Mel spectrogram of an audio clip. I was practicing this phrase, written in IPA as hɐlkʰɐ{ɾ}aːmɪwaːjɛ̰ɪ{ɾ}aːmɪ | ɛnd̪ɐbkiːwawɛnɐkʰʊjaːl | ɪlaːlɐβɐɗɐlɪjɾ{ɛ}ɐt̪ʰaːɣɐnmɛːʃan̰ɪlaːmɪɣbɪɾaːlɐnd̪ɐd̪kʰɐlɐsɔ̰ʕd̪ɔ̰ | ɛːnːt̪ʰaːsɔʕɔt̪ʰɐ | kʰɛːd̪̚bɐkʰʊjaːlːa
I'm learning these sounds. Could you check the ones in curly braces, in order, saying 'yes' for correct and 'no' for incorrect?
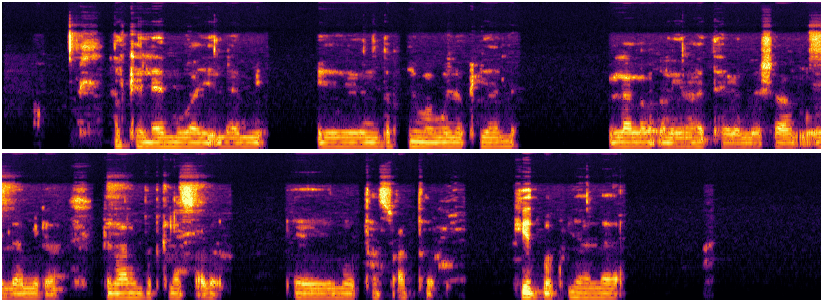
no, no, no

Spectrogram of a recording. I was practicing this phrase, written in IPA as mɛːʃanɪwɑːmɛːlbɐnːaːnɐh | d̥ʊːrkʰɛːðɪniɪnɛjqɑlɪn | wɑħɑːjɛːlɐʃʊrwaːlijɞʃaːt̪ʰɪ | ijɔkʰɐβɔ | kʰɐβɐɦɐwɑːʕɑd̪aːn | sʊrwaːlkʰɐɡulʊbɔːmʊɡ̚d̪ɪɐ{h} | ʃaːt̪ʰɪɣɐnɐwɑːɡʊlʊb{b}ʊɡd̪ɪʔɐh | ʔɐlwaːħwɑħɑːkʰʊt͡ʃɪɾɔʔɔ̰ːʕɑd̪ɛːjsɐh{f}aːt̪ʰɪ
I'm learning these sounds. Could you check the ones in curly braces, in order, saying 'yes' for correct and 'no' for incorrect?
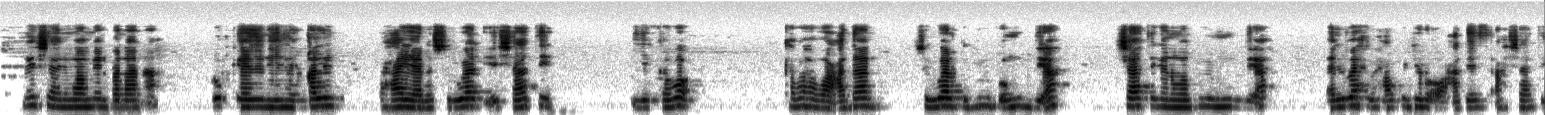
yes, no, no

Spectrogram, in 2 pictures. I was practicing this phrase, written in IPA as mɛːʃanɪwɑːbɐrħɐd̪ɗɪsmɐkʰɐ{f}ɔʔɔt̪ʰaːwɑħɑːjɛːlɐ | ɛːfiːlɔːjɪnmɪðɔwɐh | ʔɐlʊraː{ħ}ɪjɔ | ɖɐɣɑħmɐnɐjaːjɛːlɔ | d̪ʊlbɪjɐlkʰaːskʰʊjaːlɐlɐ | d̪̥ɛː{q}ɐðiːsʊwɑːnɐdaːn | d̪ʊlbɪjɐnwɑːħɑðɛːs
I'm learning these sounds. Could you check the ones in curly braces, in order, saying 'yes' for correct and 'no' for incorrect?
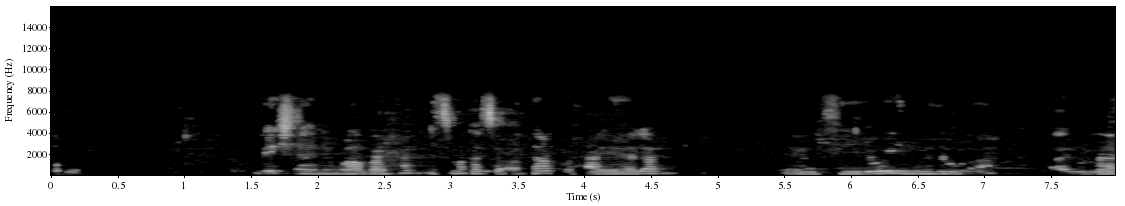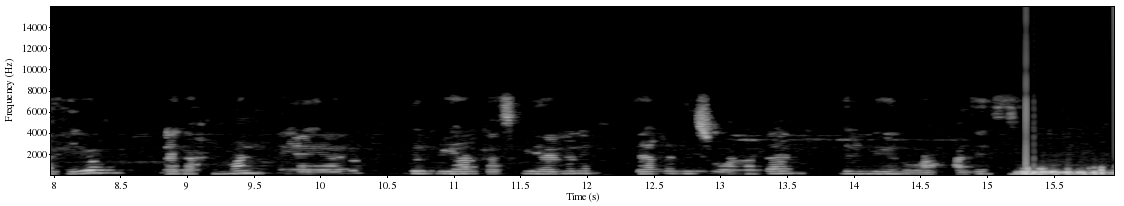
no, yes, yes

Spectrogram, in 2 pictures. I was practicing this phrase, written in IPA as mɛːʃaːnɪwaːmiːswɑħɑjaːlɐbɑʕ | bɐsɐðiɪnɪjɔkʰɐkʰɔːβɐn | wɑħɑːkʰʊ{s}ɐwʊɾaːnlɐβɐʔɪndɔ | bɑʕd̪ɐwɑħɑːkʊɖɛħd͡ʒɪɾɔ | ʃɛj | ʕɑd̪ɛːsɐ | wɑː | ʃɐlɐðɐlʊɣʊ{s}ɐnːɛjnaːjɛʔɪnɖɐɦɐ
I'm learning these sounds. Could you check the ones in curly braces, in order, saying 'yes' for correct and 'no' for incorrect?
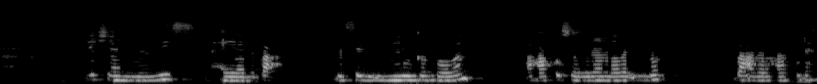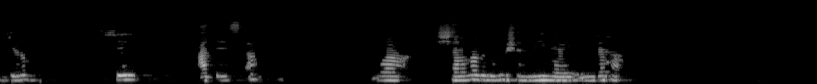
yes, no

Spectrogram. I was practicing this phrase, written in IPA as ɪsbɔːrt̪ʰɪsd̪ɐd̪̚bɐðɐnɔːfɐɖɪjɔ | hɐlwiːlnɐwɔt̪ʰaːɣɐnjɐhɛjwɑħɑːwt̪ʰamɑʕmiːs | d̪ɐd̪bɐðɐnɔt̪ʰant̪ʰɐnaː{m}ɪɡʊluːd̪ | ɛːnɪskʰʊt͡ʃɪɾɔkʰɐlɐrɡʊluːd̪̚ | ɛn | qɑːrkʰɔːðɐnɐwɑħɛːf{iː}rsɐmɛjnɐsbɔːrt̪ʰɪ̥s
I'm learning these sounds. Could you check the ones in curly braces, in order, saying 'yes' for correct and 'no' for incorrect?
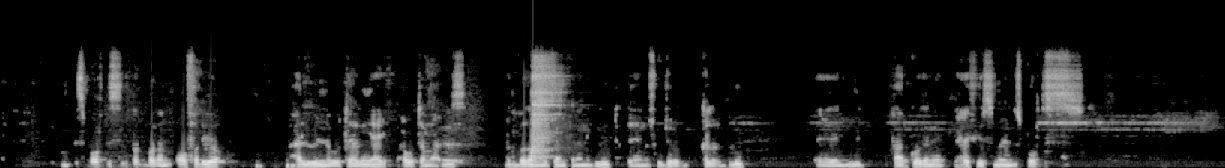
no, yes

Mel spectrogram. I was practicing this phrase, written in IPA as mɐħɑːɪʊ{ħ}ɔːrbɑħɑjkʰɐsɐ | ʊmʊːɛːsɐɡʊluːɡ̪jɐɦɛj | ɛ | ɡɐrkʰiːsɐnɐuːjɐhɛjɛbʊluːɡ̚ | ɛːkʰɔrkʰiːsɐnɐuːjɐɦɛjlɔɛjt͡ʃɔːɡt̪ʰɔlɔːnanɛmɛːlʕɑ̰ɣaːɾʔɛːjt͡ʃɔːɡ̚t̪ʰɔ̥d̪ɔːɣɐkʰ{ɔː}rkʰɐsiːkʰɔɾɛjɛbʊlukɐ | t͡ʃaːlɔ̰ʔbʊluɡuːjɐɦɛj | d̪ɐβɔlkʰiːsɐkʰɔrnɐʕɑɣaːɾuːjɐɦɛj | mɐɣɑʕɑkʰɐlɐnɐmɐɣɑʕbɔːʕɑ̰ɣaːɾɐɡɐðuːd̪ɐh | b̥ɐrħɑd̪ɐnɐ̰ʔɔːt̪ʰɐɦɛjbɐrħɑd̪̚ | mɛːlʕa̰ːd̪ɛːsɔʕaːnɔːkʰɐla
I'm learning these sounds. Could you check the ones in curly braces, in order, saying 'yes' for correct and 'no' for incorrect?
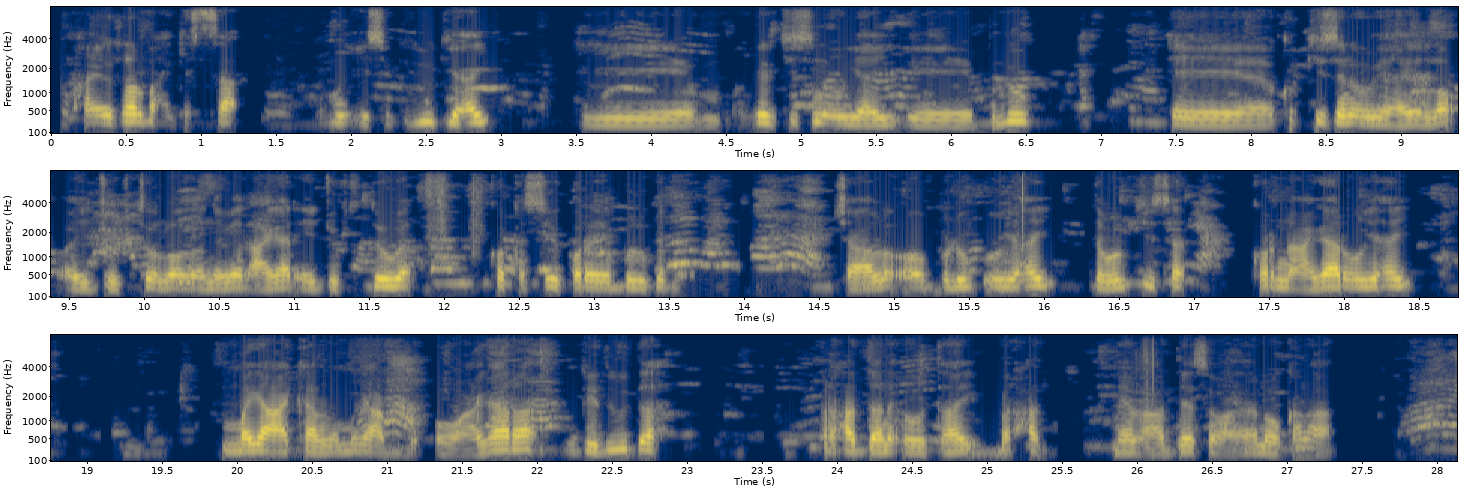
no, no

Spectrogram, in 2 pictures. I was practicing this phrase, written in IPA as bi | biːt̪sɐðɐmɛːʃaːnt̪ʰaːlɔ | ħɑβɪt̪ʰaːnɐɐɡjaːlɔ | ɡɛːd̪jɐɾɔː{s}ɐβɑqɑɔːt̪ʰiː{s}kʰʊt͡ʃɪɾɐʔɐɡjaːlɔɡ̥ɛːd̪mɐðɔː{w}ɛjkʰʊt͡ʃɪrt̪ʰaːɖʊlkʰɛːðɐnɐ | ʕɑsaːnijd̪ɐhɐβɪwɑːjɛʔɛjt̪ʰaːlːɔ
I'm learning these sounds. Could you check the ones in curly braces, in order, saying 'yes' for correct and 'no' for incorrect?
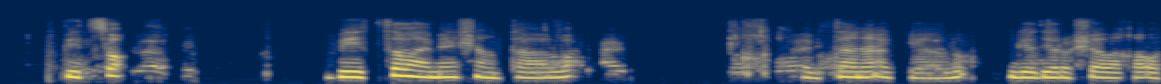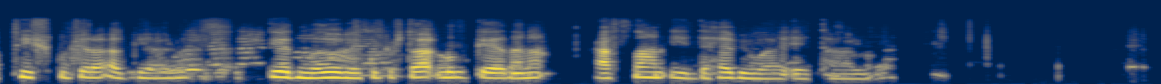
no, no, no

